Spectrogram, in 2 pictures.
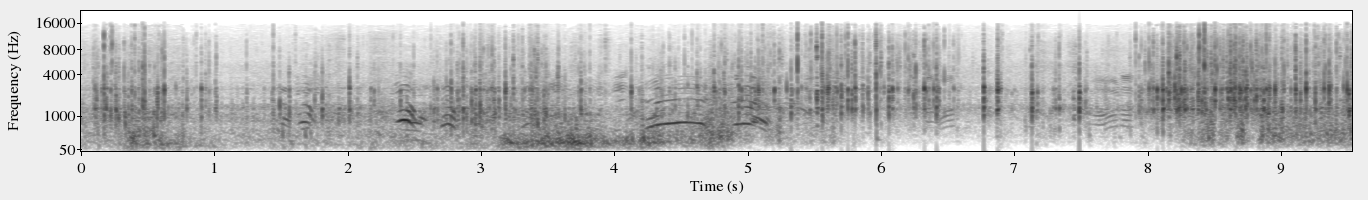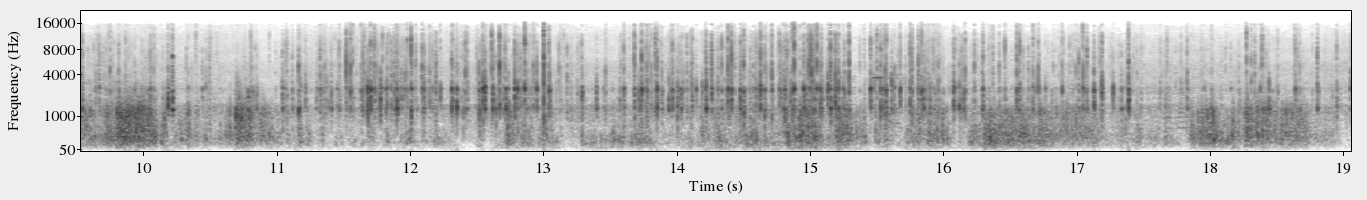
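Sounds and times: wind rumbling on microphone: 0.0 - 19.0.

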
